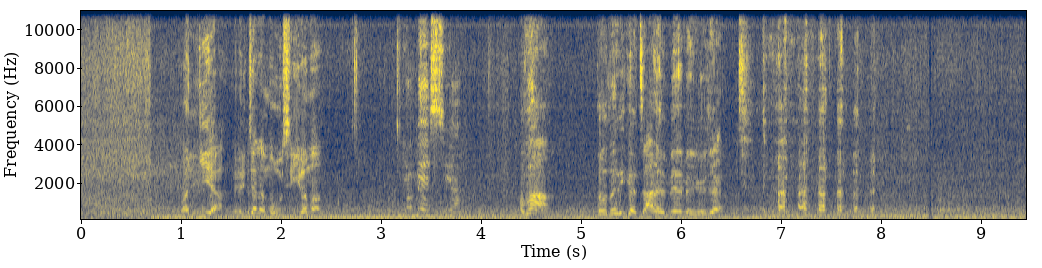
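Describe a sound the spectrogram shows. A middle-aged woman answers.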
